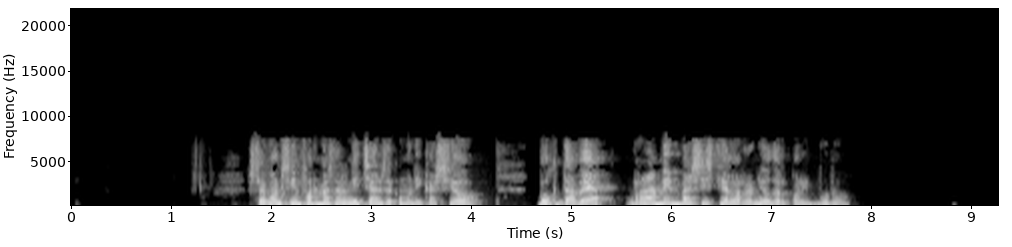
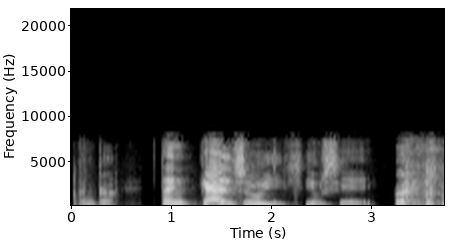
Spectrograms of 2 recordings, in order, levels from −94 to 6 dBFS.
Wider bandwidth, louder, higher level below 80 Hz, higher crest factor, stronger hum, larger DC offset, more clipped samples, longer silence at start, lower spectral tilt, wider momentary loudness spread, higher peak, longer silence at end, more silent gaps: about the same, 7.8 kHz vs 8.2 kHz; first, -16 LUFS vs -19 LUFS; about the same, -62 dBFS vs -60 dBFS; about the same, 16 dB vs 20 dB; neither; neither; neither; first, 1.8 s vs 0.1 s; first, -4 dB/octave vs -2.5 dB/octave; second, 10 LU vs 21 LU; about the same, 0 dBFS vs -2 dBFS; first, 1.5 s vs 0 s; neither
